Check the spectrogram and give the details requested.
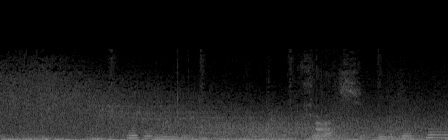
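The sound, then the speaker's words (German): A slowed-down glass bottle sound: deep, drawn-out resonant tones hum over a steady rushing wash, with a brief warbling sweep rising through the middle near the end. “diesen langsamen Sound bei allen meinen Gläsern im Schrank installieren”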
